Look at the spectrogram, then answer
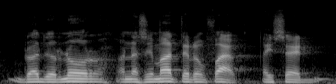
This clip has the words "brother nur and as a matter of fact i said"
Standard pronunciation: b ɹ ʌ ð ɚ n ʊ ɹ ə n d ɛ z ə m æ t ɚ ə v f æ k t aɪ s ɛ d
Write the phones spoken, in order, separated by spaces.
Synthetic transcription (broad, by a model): b ɹ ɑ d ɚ n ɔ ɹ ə n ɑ s ə m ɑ t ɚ ə v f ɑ k aɪ s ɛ d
